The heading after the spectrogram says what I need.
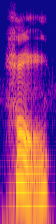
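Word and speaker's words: ἡ: But if you use a rough breathing mark, then you have an H sound at the beginning, and the word hey is one way of saying the.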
